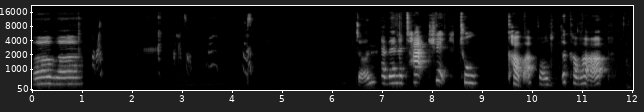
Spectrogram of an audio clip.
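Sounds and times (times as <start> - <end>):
faint chirping calls: 1.2 - 1.5, 2.2 - 4.6.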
